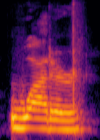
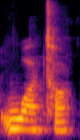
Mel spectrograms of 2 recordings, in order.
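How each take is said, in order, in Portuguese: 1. É dita com sotaque americano, R forte. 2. É dita com sotaque britânico, sem R. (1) "o sotaque que é americano" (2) "Eles falam lá, water. Tipo, não tem R puxado"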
